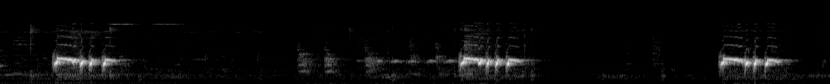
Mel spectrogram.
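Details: A zebra dove caught by trapping begins singing its real voice: three phrases of fast, stuttering cooing notes, with soft clicks and a quiet held tone in the gaps.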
